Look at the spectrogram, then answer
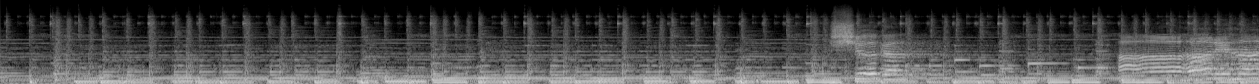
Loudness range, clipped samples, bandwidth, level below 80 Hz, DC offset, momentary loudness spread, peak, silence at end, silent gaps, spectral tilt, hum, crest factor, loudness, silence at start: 3 LU; under 0.1%; 14.5 kHz; -26 dBFS; under 0.1%; 7 LU; 0 dBFS; 0 s; none; -6 dB/octave; none; 16 dB; -18 LUFS; 0 s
